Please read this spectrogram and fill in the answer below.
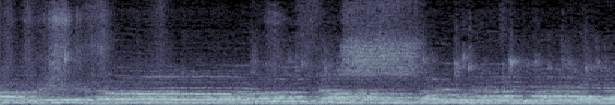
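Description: Choir singing long, held notes in several parts, with a short hissing burst about halfway through.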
